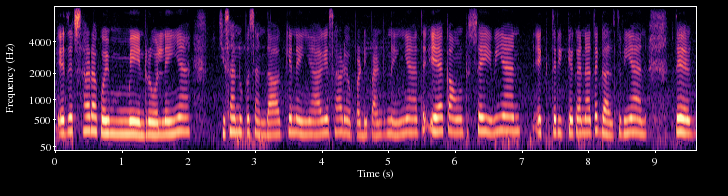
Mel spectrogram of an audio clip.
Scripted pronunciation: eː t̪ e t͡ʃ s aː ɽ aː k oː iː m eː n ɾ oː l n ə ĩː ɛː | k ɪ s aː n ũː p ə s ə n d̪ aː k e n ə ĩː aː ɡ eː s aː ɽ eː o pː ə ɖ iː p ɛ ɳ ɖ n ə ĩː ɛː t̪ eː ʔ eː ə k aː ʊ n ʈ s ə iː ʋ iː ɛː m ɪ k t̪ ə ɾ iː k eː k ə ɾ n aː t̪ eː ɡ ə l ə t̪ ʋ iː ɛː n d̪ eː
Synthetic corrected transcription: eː d̪ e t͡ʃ s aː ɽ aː k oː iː m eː n ɾ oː l n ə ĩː ɛː | k ɪ s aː n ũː p ə s ə n d̪ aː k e n ə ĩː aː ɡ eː s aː ɽ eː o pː ə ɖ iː p ɛ ɳ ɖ n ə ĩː ɛː t̪ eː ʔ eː ə k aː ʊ ɳ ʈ s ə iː ʋ iː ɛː n ɪ k t̪ ə ɾ iː k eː k ə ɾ n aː t̪ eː ɡ ə l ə t̪ ʋ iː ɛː n t̪ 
